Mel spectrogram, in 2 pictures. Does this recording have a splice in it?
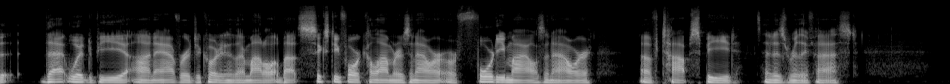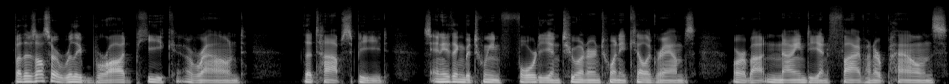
yes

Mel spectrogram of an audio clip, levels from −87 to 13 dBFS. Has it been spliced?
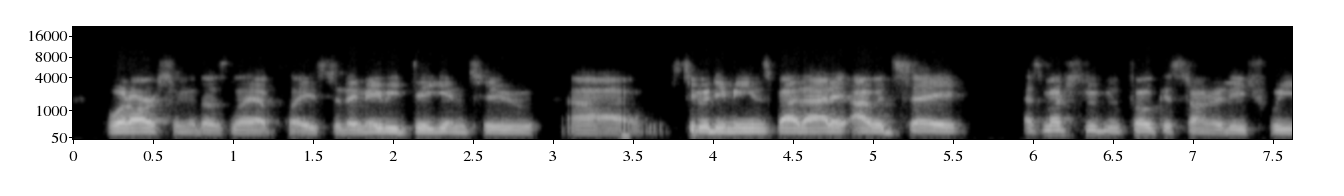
yes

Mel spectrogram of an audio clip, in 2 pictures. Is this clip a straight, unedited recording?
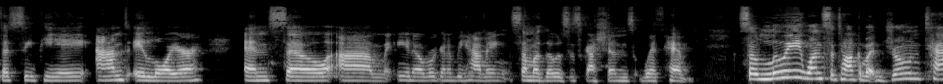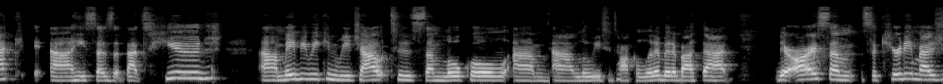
no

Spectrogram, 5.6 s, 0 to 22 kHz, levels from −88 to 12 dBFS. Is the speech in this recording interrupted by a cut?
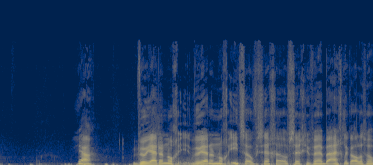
no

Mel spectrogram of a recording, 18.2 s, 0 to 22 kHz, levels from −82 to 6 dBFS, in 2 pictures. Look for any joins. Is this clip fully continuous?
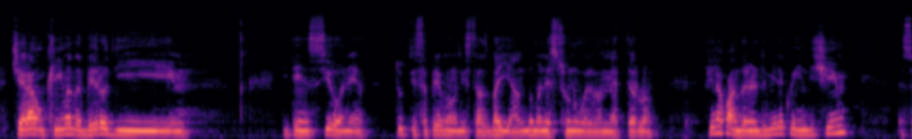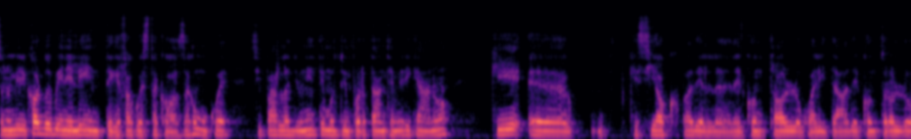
yes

